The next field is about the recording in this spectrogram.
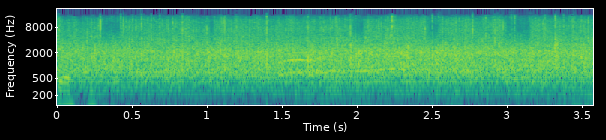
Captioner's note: applause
